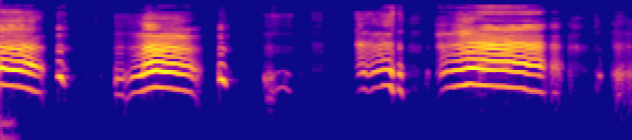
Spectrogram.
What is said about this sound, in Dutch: Het mooie prinsesje was altijd aan het huilen. Ze huilde als ze geknuffeld werd. Ze huilde als ze het lekkerste eten van de wereld kreeg. En ze huilde zelfs in haar slaap. Ze huilde altijd en lachte nooit.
